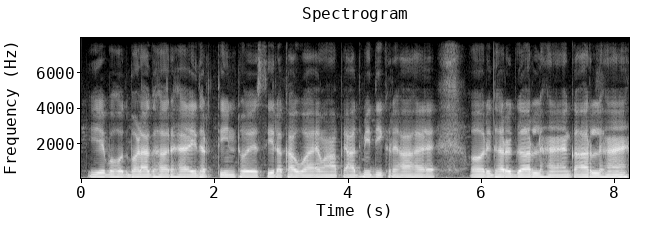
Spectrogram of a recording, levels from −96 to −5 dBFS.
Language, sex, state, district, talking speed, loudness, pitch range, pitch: Hindi, male, Chhattisgarh, Balrampur, 175 wpm, -15 LUFS, 105-110 Hz, 110 Hz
